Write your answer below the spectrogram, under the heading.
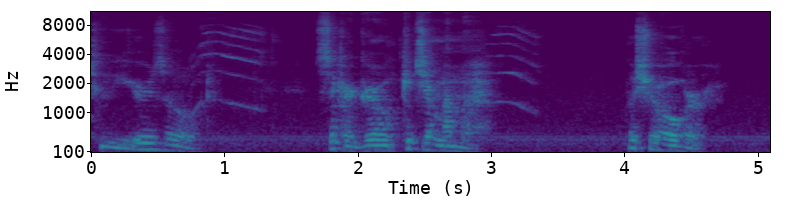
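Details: Shelby, a female cat estimated at two years old, abandoned before giving birth and later placed in foster care through Purrfect Pals, on a morning visit indoors: two or three short, falling, tonal meows amid close human talking and a steady background hum.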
